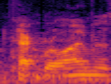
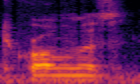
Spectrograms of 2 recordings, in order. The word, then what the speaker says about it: tacrolimus: So some people call it tacrolimus, some call it tacrolimus.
